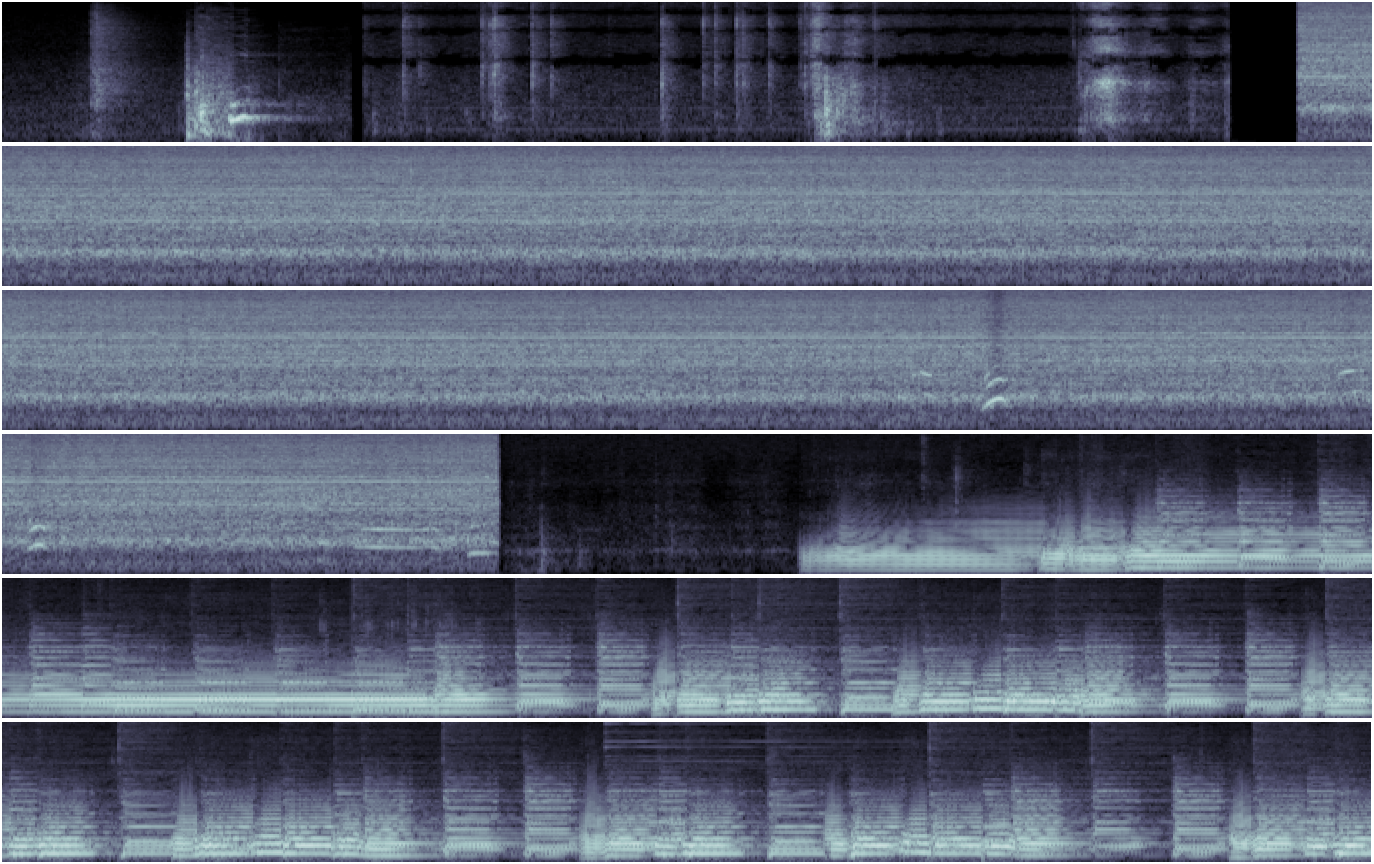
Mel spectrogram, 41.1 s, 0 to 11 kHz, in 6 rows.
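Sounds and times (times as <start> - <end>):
motor-driven blower whining: 6.5 - 23.1.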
